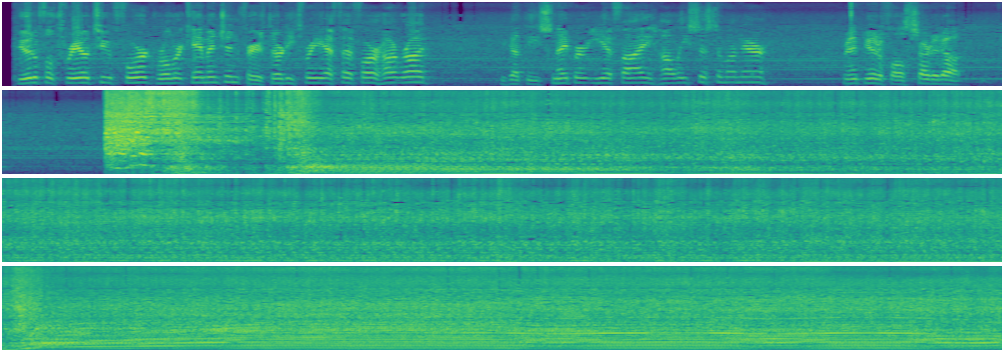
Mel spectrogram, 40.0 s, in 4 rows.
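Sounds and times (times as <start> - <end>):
engine starting and idling: 11.0 - 30.3
engine revving: 11.0 - 40.0.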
